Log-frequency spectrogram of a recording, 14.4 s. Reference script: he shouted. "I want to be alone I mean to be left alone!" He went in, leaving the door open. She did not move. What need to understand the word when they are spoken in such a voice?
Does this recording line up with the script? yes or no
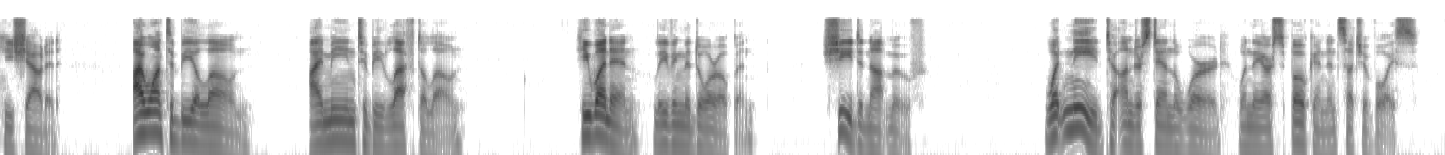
yes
